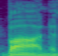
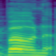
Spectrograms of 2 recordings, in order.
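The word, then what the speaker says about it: Bohn: If you remember in May, Mike Bone, it's funny, still like local news this morning was like, Mike Bond. It's like, no, I mean, he's been around here for a while. Maybe you should know how to pronounce his name. Mike Bone stepped down, and USC went into search mode for a new athletic director.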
